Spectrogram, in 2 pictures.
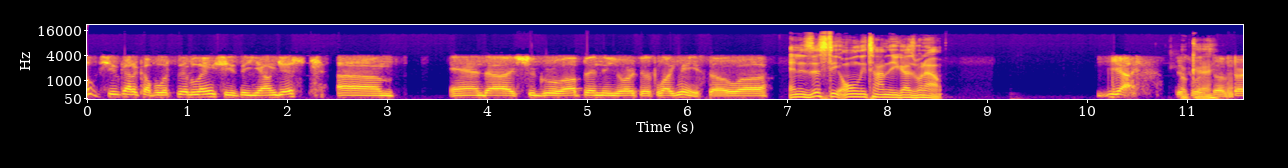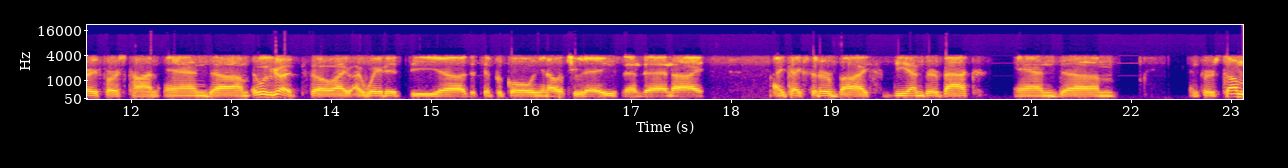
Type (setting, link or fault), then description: link, phone line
